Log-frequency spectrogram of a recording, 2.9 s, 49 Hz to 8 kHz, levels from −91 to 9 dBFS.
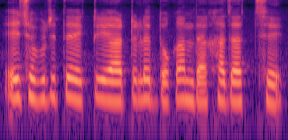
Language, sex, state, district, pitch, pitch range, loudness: Bengali, female, West Bengal, Cooch Behar, 220 Hz, 205-225 Hz, -17 LUFS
